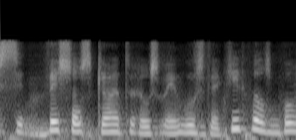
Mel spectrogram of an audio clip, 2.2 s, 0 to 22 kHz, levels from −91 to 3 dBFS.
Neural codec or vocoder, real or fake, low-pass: codec, 16 kHz, 0.5 kbps, FreqCodec, larger model; fake; 7.2 kHz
